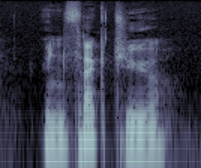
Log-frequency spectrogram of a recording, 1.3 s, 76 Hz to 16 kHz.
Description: Ääntäminen
Synonyymit note ticket Ääntäminen France: IPA: /fak.tyʁ/ Haettu sana löytyi näillä lähdekielillä: ranska Käännös Substantiivit 1. arve Suku: f .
